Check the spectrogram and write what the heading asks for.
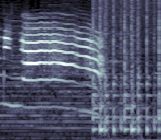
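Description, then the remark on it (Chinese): A frightened cat, its back fur raised as a dog lifts a foreleg at it, lets out one shrill, high-pitched meow that holds steady for almost a second, followed by a quick string of rougher, choppy yowling bursts. “狗儿看不过去，举起前腿想给他一个教训，吓得他竖起背脊的毛，尖声大叫：“ 喵！”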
